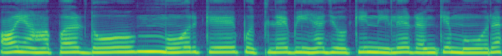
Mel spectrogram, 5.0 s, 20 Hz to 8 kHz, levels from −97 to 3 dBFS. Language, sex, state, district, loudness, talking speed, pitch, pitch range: Hindi, female, Chhattisgarh, Sukma, -12 LUFS, 180 wpm, 235 Hz, 230-250 Hz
